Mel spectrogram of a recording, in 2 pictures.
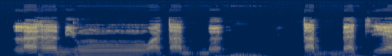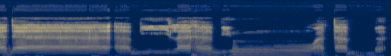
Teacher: di sana dituliskan ada tasdid di sini Di sini karena ee tanwin melebur atau idgam ke huruf wawu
